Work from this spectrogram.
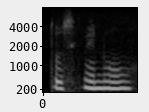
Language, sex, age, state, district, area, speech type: Punjabi, female, 45-60, Punjab, Patiala, rural, spontaneous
